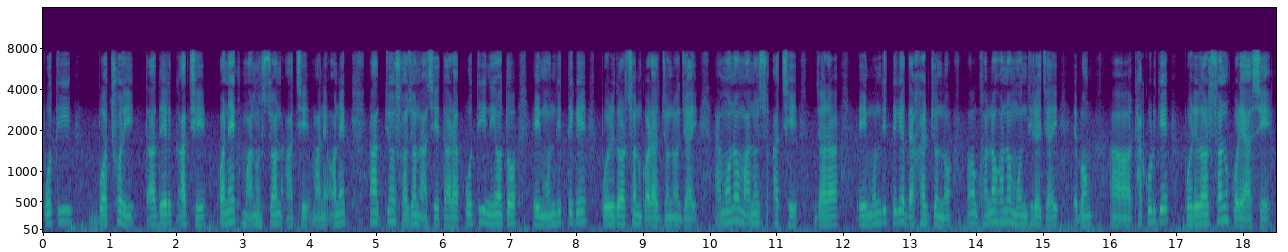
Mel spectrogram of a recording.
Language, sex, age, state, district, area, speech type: Bengali, male, 18-30, West Bengal, Paschim Medinipur, rural, spontaneous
